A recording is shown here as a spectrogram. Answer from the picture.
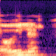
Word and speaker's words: Euler: baricentro y el circuncentro se llama recta de oiler se escribe Euler y es precisamente lo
